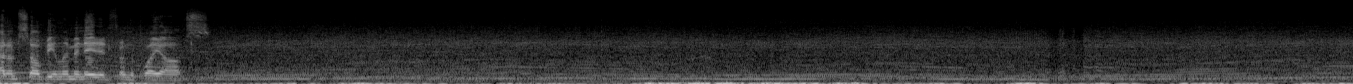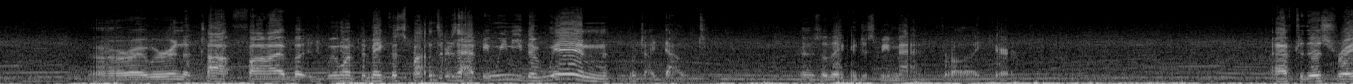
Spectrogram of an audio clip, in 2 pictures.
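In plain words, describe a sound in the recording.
A race car engine drones steadily, rising and falling in pitch through the turns.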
